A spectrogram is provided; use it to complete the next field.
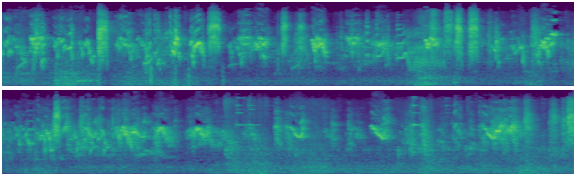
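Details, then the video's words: Breeding budgerigars during mating chatter in long runs of warbled squeaks, scratchy notes and occasional harsh squawks, with a few short quiet gaps. "Budgies / parakeets | Mating / Breeding"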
